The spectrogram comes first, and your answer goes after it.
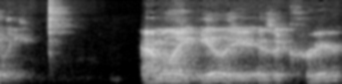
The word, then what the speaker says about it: Eley: Eley.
